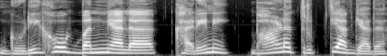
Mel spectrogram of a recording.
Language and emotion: Kannada, happy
